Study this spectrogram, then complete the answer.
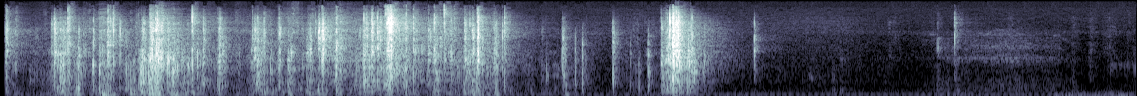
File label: bacon out of package, household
